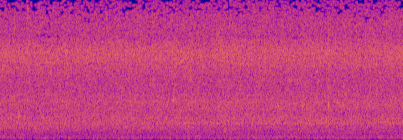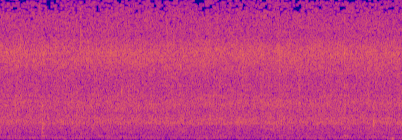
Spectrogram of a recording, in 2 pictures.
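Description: Steady rushing hiss of water moving through a large aquarium's filtration and drains, even throughout, with one brief knock near the end.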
